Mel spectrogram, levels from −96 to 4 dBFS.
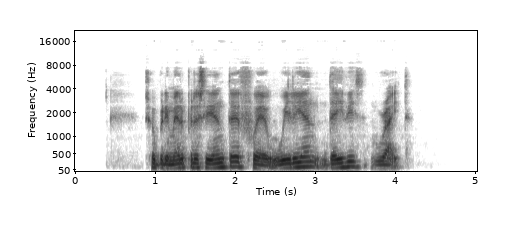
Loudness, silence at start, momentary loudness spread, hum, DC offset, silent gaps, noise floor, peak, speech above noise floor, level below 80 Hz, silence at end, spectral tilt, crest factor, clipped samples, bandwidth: -15 LUFS; 0.9 s; 8 LU; none; under 0.1%; none; -51 dBFS; -2 dBFS; 37 dB; -58 dBFS; 0.9 s; -6.5 dB/octave; 14 dB; under 0.1%; 7.8 kHz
